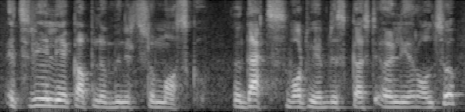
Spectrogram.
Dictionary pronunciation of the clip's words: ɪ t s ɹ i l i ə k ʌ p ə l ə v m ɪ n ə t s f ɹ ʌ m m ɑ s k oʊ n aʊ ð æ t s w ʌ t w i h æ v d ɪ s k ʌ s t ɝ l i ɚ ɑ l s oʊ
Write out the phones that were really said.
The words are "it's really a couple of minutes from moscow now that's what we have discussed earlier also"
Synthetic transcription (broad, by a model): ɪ t s ɹ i l i ə k ʌ p ə l ə v m ɪ n ə t s f ɹ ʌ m m ɑ s k oʊ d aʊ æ t s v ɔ t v i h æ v d ɪ s k ʌ s t ɝ l i ɚ ɑ l s oʊ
